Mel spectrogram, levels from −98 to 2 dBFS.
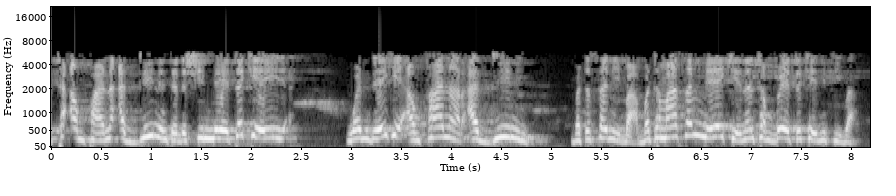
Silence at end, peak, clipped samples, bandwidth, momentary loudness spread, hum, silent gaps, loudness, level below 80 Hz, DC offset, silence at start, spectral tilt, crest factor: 0.15 s; 0 dBFS; under 0.1%; 5.8 kHz; 6 LU; none; none; -12 LUFS; -42 dBFS; under 0.1%; 0 s; -3.5 dB/octave; 12 dB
